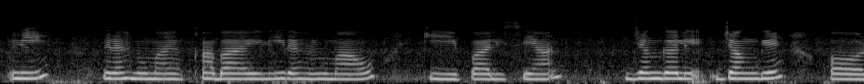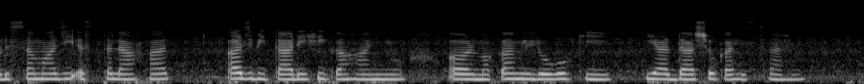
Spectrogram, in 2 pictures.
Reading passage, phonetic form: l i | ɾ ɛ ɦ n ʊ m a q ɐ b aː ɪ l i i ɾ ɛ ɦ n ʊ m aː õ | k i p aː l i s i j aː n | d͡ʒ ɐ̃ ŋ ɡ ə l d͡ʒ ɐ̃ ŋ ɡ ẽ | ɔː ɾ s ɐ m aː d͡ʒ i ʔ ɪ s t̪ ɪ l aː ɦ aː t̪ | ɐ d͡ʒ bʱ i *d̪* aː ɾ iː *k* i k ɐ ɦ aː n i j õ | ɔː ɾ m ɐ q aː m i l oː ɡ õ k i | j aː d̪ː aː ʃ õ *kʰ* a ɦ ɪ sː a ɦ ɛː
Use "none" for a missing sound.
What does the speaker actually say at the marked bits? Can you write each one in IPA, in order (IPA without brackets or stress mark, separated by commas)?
t̪, x, k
